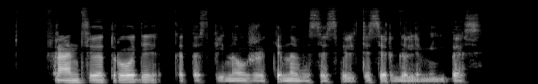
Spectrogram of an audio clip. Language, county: Lithuanian, Marijampolė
